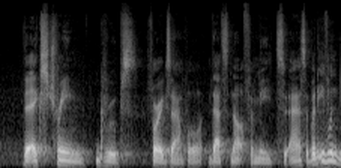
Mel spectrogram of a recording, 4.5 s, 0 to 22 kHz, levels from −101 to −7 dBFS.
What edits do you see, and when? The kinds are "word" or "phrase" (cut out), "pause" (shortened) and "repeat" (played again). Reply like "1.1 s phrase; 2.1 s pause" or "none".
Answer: 1.2 s pause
